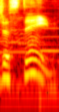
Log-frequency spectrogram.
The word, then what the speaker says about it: Justine: It's Justine. Say it right, big nose.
